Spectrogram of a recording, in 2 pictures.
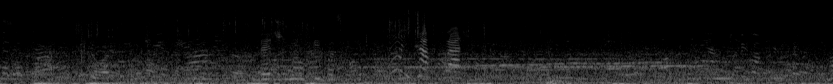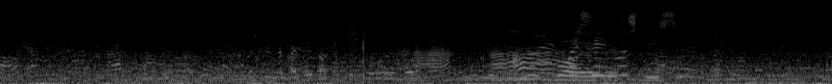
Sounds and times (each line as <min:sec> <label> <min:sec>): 0:00.0 crowd noise 0:16.6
